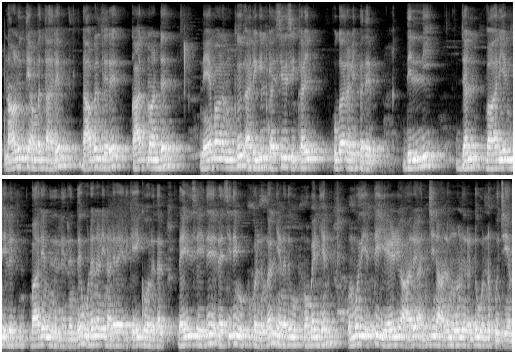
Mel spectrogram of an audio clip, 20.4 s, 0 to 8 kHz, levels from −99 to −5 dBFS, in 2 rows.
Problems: background sounds at intervals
